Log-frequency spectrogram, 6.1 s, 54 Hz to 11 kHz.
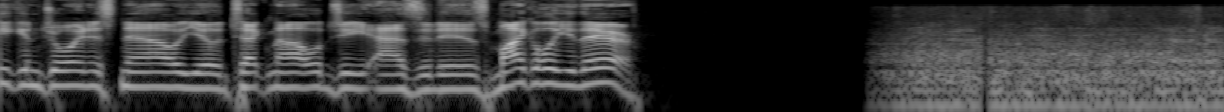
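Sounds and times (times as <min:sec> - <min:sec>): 
speech: 0:00.0 - 0:03.3
airplane cabin roar over a phone line aboard an airplane in flight: 0:04.4 - 0:06.1.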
